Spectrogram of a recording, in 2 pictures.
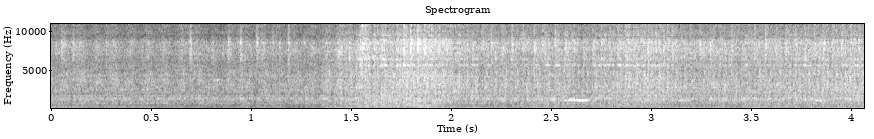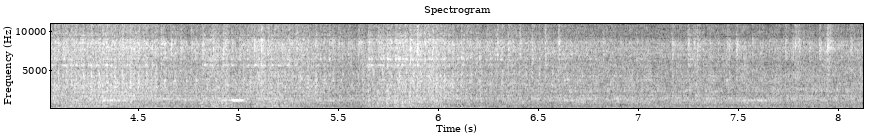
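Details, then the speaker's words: Honda Genio scooter at idle with throttle blipped: faint irregular crackle over the putter, heard between the right and left engine sides, after someone put sand in the oil hole and it was ridden a few days. "Coba kita tarik sedikit tuas gas untuk mendengar suara kresek di bagian antara mesin kanan atau mesin kirinya ini"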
